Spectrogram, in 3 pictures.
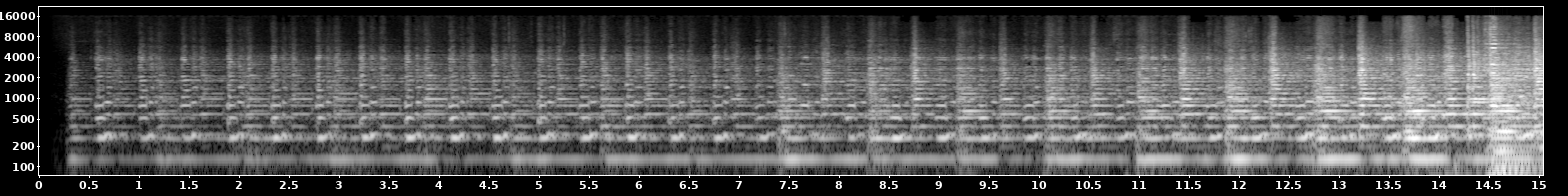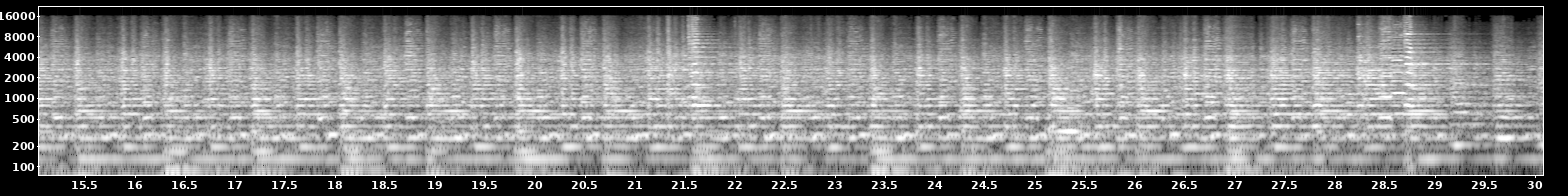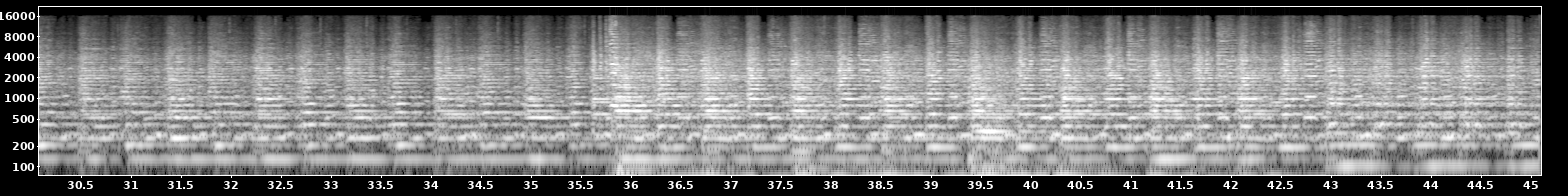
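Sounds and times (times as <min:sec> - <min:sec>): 
solo violin: 0:00.3 - 0:45.0
strings: 0:00.3 - 0:45.0
piano: 0:01.9 - 0:45.0.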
